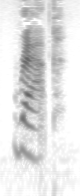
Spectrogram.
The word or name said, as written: wrap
